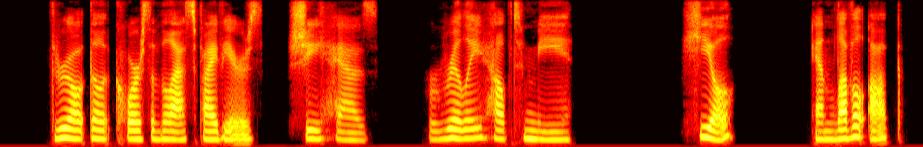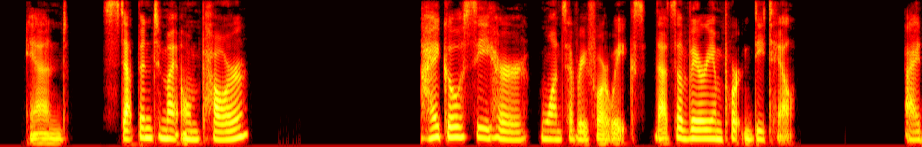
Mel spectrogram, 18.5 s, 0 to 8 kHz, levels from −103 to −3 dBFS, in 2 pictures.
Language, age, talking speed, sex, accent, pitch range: English, 20-39, 120 wpm, female, American, 155-185 Hz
